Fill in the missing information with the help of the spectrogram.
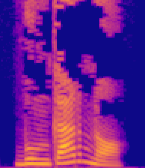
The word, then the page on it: bung karno: Indonesian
